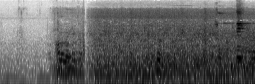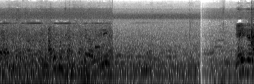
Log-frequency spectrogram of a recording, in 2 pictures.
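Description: A crowd of men and women talk and murmur outdoors.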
